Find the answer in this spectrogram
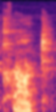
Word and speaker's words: CRKD: to spell that out say CKD but they pronounce it cracked and it says for upsi product visit crk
